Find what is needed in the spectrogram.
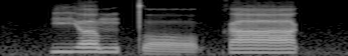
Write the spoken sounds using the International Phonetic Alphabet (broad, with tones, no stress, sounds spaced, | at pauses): j ɐ˥ m t̪ ɔː˨˩ k aː˥ k̚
